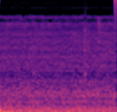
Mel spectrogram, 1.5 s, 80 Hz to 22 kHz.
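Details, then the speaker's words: 1985 Chevrolet Caprice Classic 5.0L 305 V8, ~152,730 miles, cold start after EGR valve replacement: deep, steady, even idle rumble with no knocks or misses; normal cold idle after repair. "let it idle for a little bit warm up and see how it performs"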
